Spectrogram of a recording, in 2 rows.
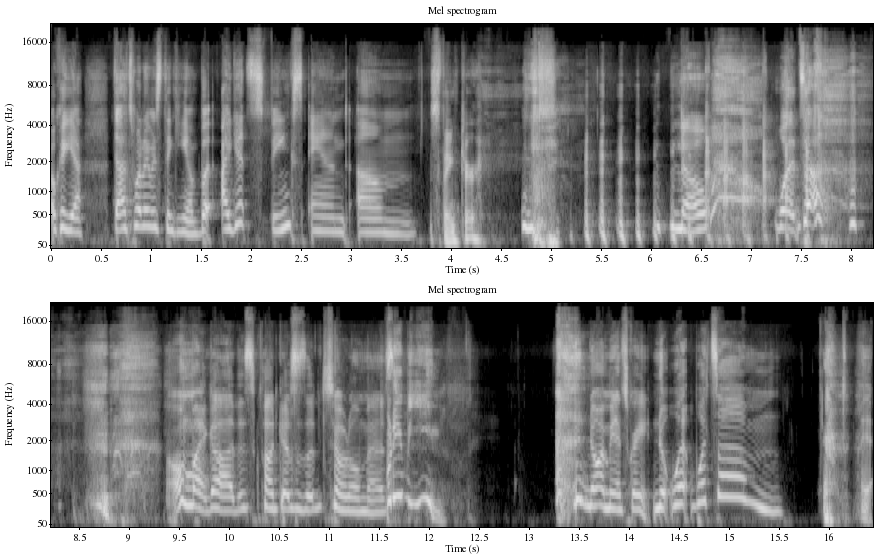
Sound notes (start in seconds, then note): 4.8 laughing; 7.6 both laughing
